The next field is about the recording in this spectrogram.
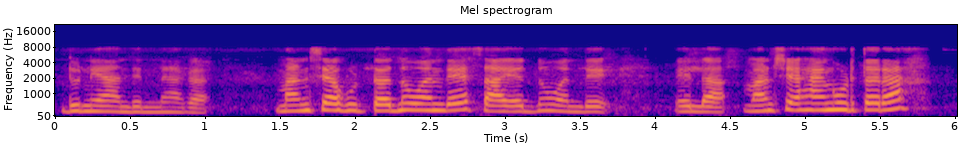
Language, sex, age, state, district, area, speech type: Kannada, female, 30-45, Karnataka, Bidar, rural, spontaneous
